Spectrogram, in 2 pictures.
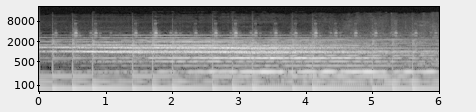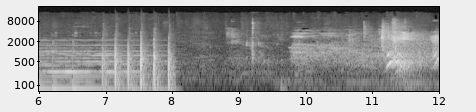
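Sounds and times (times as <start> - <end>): knocking on a door: 6.9 - 8.1.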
